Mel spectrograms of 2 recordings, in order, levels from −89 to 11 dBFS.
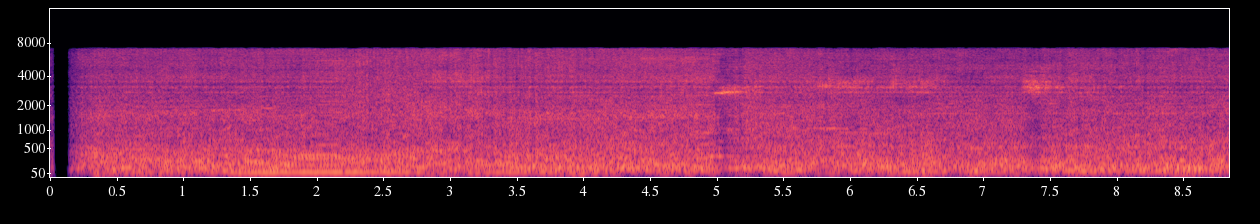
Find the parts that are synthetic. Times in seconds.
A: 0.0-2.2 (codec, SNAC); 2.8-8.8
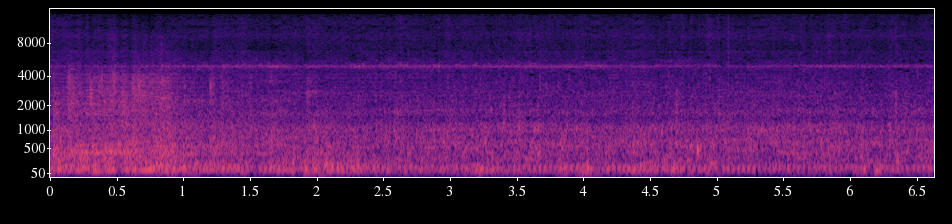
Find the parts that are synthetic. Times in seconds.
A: 0.0-3.2 (codec, SNAC); 4.0-4.5; 5.0-5.5

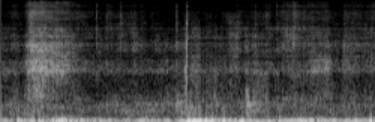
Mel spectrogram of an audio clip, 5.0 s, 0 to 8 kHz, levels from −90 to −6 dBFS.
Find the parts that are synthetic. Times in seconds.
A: 0.0-5.0 (codec, SNAC)

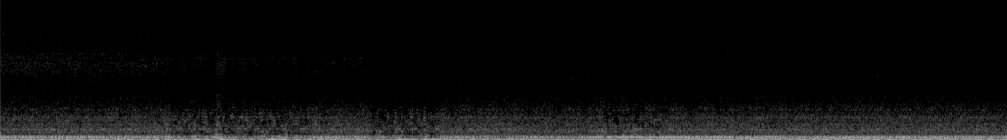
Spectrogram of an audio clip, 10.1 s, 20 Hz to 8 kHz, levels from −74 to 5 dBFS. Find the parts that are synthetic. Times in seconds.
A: 1.7-3.1 (vocoder, BigVGAN v2); 3.7-4.4; 6.0-6.6

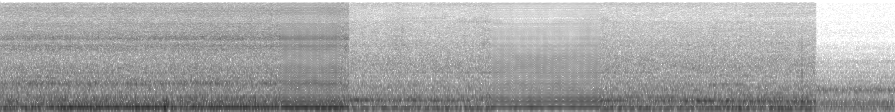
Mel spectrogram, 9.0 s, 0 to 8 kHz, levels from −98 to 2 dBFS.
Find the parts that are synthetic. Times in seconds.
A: 2.8-3.4 (vocoder, Vocos); 4.9-6.0

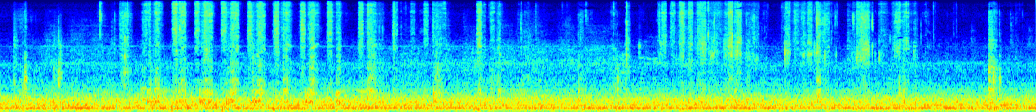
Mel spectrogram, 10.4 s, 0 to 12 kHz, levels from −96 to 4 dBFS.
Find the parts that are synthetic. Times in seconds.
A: 0.0-3.4 (vocoder, BigVGAN v2)

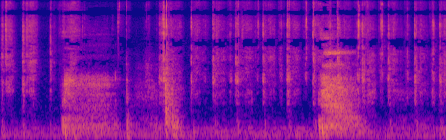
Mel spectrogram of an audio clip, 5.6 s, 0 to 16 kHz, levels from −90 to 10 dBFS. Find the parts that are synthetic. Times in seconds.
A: 0.0-0.9 (vocoder, Vocos); 4.3-5.6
